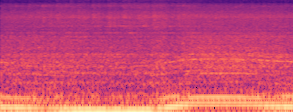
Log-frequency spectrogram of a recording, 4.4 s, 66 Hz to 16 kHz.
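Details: 1977 Corvette V8 just started after over 6 years, fresh super unleaded, leaking fuel filter gaskets snugged: deep idle dips and surges every second or so; unsteady rough idle; fuel leak remains, owner suspects an old hose.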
